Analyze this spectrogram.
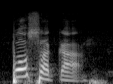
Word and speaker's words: Pósaca: Pósaca. La segunda sílaba es abierta. Por lo tanto, se acentúa la primera, pósaca.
